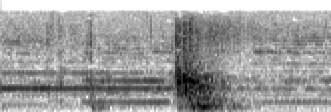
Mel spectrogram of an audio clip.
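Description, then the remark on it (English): A car door shuts with a single dull, heavy thunk, heard over a steady low engine hum with no voices. “Get in the car, Dan.”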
